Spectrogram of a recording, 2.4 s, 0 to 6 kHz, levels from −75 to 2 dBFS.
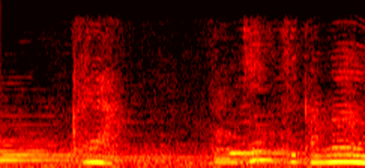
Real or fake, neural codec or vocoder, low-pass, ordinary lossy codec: fake; codec, 44.1 kHz, 3.4 kbps, Pupu-Codec; 5.4 kHz; none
